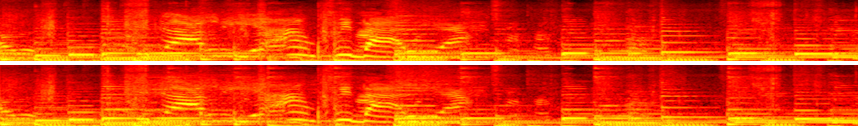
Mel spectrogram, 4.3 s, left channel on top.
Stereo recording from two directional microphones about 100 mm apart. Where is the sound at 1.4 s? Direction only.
25° right (ahead or behind).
